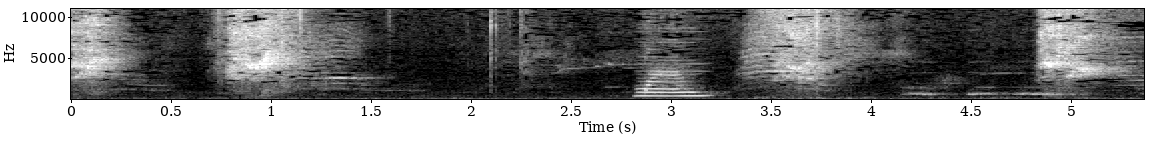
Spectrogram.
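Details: Domestic cat playing with a stick utters one clear, level meow lasting under half a second, framed by hissy scraping bursts and a low background hum.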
